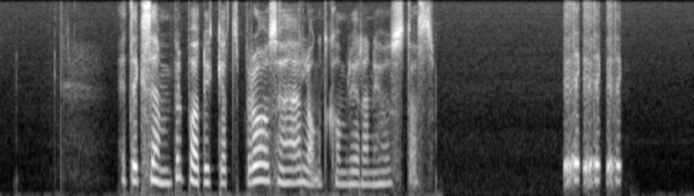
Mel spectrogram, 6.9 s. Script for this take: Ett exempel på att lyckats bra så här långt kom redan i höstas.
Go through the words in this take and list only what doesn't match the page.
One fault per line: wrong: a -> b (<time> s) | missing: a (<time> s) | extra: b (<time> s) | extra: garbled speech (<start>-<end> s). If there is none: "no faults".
no faults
